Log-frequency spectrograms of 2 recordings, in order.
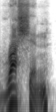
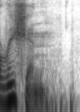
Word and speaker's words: Russian: Donc, Russian. La prononciation, c'est Russian war. against Ukraine, Donc, pas Russian.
